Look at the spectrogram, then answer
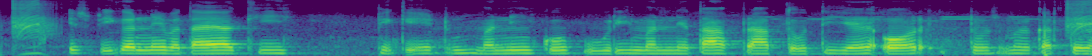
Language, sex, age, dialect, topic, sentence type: Hindi, female, 18-24, Kanauji Braj Bhasha, banking, statement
